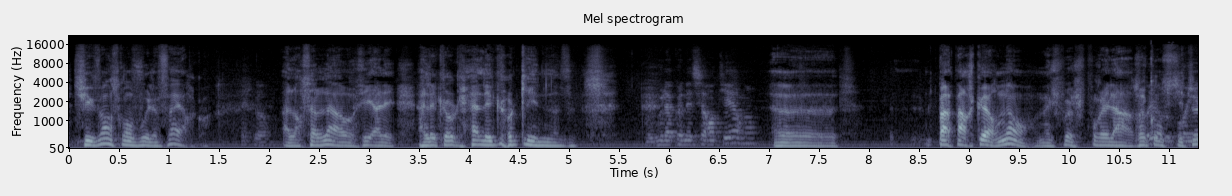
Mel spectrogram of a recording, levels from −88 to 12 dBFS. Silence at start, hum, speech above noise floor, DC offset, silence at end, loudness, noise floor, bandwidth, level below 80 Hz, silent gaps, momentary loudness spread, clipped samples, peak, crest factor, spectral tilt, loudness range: 0 s; none; 25 dB; 0.6%; 0 s; -31 LUFS; -56 dBFS; 16 kHz; -60 dBFS; none; 17 LU; under 0.1%; -10 dBFS; 22 dB; -4.5 dB/octave; 8 LU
